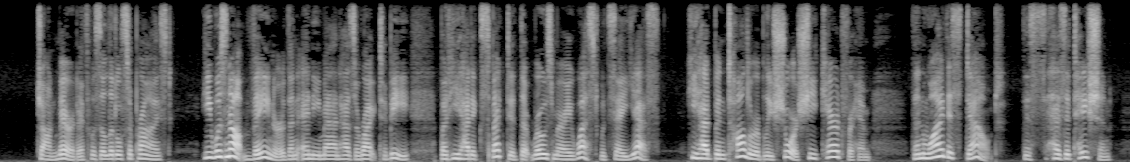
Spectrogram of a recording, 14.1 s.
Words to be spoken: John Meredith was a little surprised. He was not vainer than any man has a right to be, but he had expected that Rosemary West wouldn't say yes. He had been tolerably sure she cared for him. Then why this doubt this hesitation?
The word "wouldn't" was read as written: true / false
false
